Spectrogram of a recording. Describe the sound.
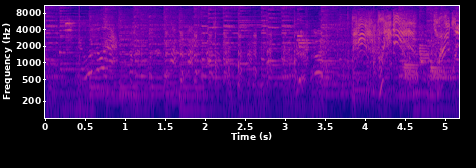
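A cartoon duck voice quacks and sputters unintelligibly in rapid, squawky bursts, loud, running continuously for several seconds over a busy, cluttered background.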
